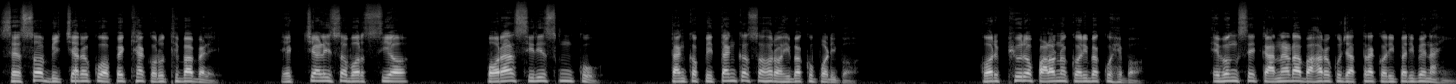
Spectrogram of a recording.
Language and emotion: Odia, neutral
